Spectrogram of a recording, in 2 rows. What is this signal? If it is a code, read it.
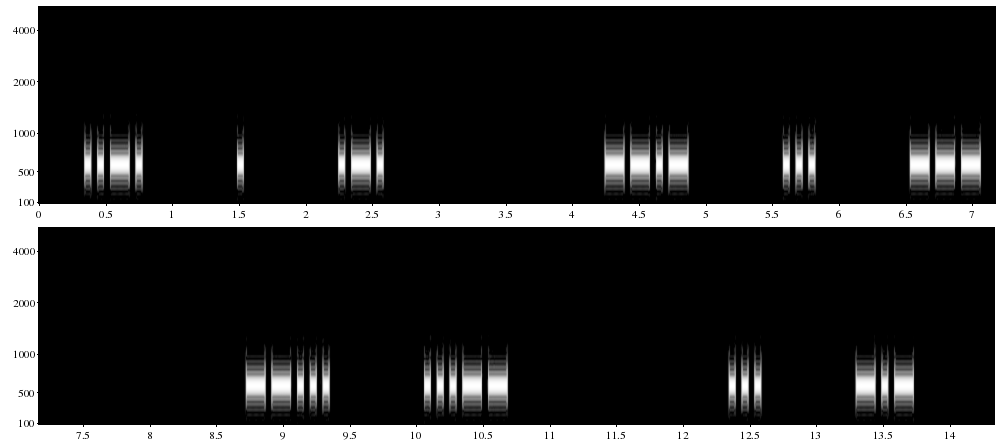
Morse code, heard as a keyed tone, about 25 wpm, spaced as for 10 wpm, 590 Hz. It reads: FER QSO 73 SK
